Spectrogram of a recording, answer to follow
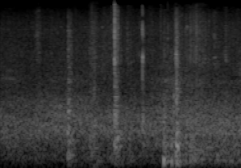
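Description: Quiet outdoor background hiss with a few faint clicks and taps scattered through the second half.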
